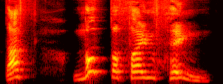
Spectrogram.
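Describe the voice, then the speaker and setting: A woman voicing a blunt, eccentric, argumentative man in a storybook, loud and drawn-out. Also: a little high, huge pitch swings, breathy edge, pitched above the performer's own voice, full character voice.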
